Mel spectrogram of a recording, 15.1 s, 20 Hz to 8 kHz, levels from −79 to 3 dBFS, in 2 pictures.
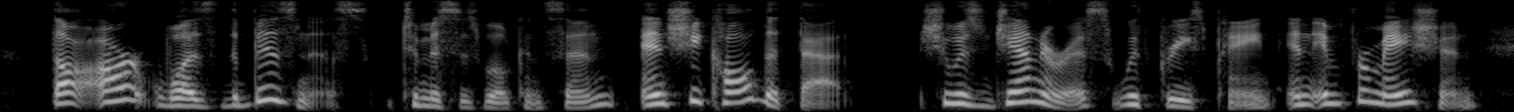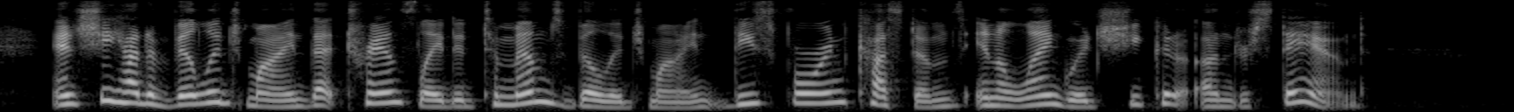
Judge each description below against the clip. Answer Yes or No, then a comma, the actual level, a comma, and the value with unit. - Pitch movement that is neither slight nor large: No, wide, 7.2 semitones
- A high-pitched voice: Yes, high, 230 Hz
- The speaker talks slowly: No, average, 170 wpm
